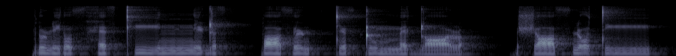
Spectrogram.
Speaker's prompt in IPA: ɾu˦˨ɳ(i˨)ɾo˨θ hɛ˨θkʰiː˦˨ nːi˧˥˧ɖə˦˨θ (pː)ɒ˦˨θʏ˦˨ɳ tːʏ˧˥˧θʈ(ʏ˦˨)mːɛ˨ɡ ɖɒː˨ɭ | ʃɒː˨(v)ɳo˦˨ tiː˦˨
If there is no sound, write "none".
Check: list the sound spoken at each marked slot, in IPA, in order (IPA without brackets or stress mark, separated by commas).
i˨, pː, u˦˨, θ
